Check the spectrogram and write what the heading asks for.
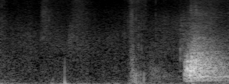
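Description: A few faint knocks, then near the end a sudden loud thump with a short rough scrape that dies away.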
